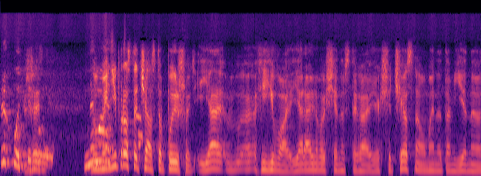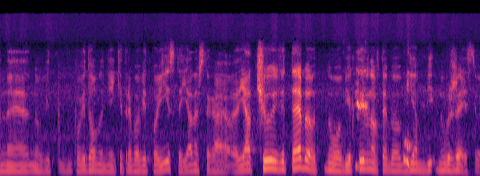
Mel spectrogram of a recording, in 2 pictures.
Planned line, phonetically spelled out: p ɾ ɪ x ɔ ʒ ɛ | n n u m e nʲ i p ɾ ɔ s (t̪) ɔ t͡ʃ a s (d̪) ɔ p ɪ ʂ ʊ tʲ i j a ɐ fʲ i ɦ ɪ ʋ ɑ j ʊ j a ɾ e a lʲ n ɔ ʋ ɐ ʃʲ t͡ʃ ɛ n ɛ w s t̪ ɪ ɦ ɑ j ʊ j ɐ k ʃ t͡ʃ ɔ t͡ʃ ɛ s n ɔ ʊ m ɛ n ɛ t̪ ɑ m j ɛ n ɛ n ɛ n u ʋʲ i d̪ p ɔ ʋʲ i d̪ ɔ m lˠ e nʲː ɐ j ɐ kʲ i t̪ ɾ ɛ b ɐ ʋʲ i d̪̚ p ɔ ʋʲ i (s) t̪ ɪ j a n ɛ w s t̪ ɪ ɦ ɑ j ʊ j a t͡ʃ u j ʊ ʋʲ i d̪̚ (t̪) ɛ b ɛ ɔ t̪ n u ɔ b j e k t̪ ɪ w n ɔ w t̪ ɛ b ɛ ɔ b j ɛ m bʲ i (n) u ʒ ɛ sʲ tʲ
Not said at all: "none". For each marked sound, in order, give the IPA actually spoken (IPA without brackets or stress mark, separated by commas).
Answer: t̪, t̪, s, t̪, n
